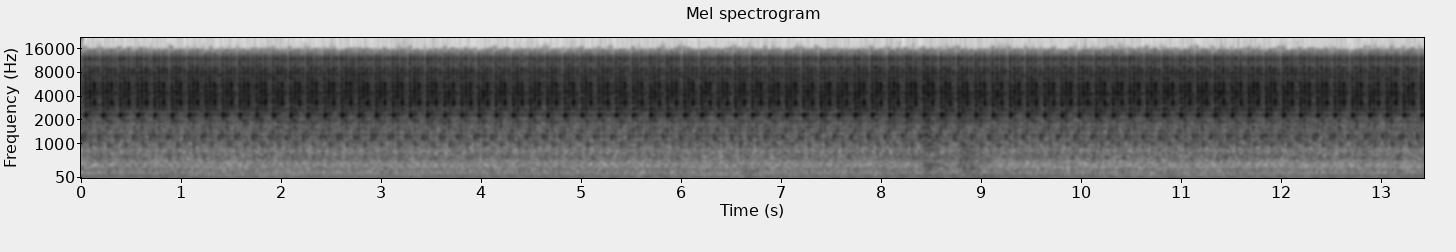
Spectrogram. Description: 2013 Chevrolet Cruze 1.4 Turbo engine rattle caused by loss of oil pressure in valve lifters oil galleries due to loose timing chain upper guide.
